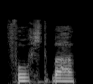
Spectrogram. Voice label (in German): "furchtbar", German; adjectives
